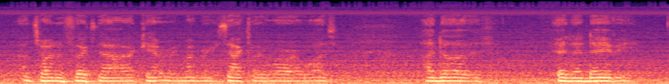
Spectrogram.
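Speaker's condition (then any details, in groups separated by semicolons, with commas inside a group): Parkinson's disease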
